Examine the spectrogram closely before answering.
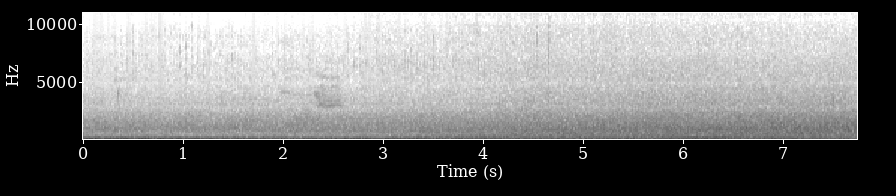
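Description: Steady low outdoor rumble, with no distinct event standing out.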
